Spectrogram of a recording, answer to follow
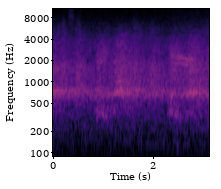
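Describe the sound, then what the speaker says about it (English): A dense, loud football stadium crowd roars continuously during a late third-down play in a Texas game, a sustained wall of cheering and shouting with slight swells. "this crowd is tearing the lid off this place"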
